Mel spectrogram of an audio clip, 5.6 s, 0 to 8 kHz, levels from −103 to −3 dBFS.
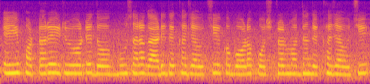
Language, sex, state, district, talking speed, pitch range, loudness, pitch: Odia, female, Odisha, Malkangiri, 175 wpm, 255-275 Hz, -13 LUFS, 270 Hz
